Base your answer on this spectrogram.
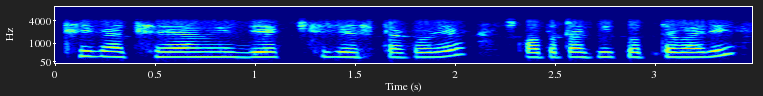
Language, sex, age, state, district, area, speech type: Bengali, female, 30-45, West Bengal, Darjeeling, urban, conversation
